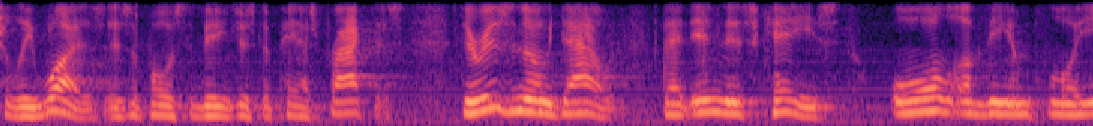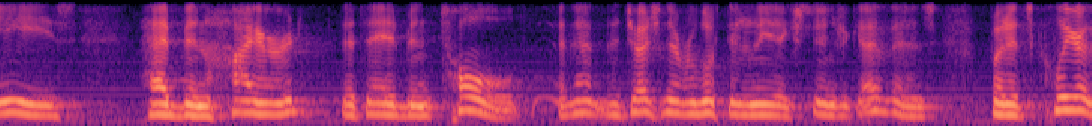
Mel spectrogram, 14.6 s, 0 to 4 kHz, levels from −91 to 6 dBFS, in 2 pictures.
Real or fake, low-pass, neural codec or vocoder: real; 3.6 kHz; none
